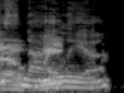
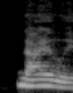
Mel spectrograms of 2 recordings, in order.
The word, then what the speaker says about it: Neillia: like I had translated from our from online pronunciation. So it's Chinese Neillia. We're saying right now the correct pronunciation of that is Neillia. Neillia.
